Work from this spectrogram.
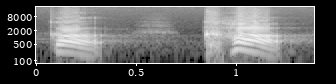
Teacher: ख हमने हवा ज्यादा बाहर की तरफ फेंकी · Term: महाप्राण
